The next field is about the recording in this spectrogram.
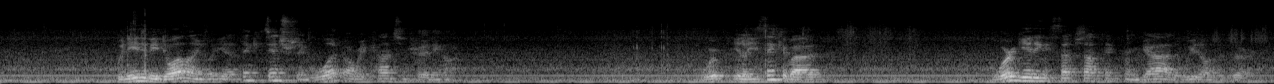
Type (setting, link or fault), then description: setting, live audience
